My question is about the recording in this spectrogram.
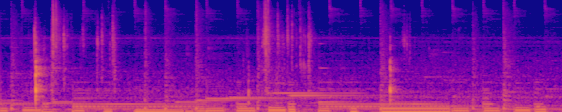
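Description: Chef's knife pressing down through firm set polenta onto foil over a cutting board, a scatter of short sharp taps and clicks. Background music with sustained low notes plays throughout.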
